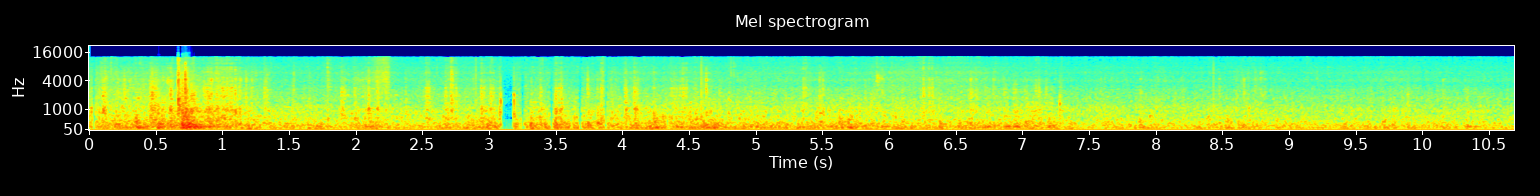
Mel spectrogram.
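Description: Moving game-drive vehicle: steady road and engine noise with wind buffeting the microphone, loudest about a second in.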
